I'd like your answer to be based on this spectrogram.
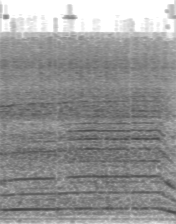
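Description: A kitchen blender whirs steadily at high speed, loud and continuous, blending sugar and oil for homemade chocolate hazelnut spread.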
